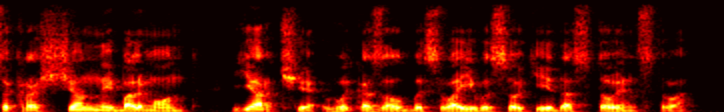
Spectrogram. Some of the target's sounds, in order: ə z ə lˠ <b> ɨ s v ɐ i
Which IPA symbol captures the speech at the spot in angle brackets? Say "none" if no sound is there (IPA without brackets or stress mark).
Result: b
